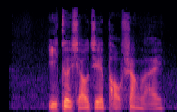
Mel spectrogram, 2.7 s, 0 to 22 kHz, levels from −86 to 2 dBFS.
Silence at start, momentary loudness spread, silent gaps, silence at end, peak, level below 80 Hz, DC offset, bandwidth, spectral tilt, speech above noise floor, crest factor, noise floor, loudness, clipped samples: 0.7 s; 11 LU; none; 0.25 s; -8 dBFS; -72 dBFS; under 0.1%; 16 kHz; -4.5 dB/octave; 31 dB; 20 dB; -59 dBFS; -28 LUFS; under 0.1%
